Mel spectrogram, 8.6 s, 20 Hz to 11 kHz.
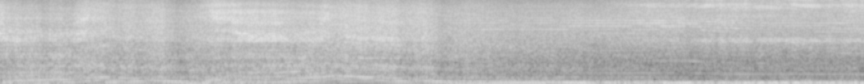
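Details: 1968 Corvette V8 rolling chassis, electric fan running: deep lumpy blips up and settles to an uneven cam lope at idle; strong healthy motor.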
